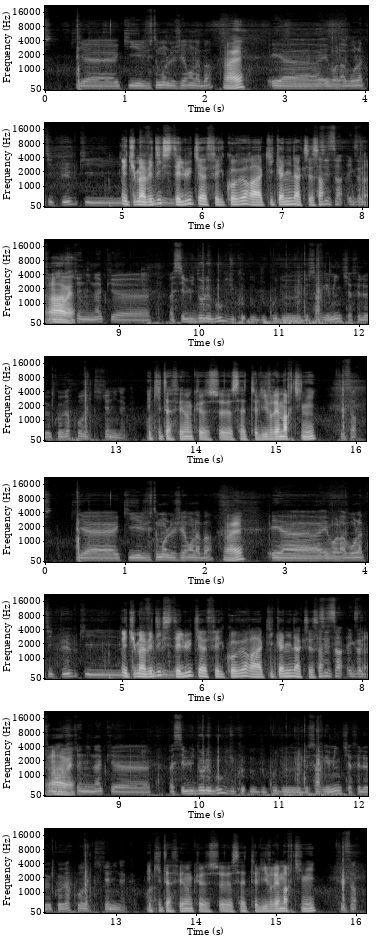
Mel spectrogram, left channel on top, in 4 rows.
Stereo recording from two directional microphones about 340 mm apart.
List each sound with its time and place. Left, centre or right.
0.3 s speech: centre
3.1 s speech: right
3.4 s speech: centre
8.0 s speech: centre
